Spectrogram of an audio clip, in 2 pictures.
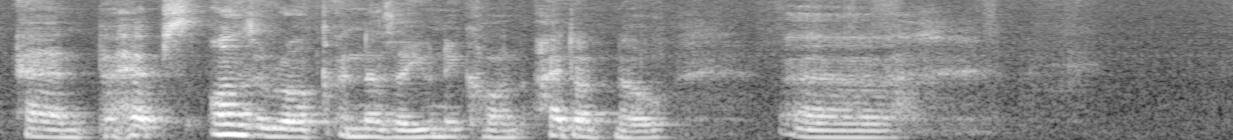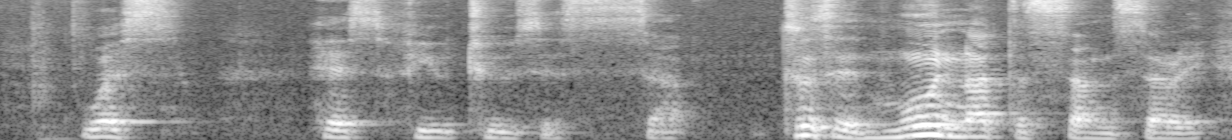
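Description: A man in his forties presenting his paintings in a casual vlog, speaking in a halting, unhurried way. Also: fairly high pitch. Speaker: hobby painter presenting own artwork. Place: indoor room at home. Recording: roomy echo with music behind. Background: music.

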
